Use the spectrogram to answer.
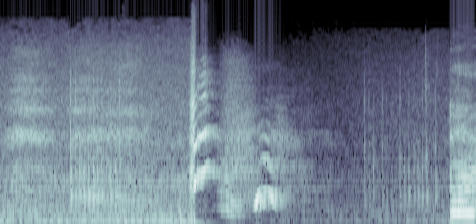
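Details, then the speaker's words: Adult woman with morning sneezes nearly every morning: sharp inhaled catch, then one explosive sneeze with a short voiced trail after talking. "my morning sneezes of the morning. That happen every single morning, pretty much."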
